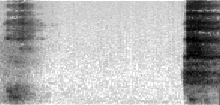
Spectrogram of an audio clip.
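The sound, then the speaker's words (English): A deep breath during a guided breathing exercise: two airy breath sounds separated by about two seconds of silence, the first softer and the second a louder, brighter rush of air. “And we'll take a deep breath in and out.”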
